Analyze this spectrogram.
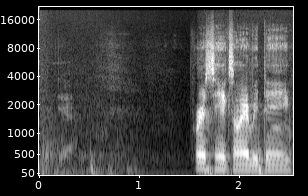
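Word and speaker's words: Prinston Hicks: Princ Hicks on everything. P R I N S T O N H I C Ks. It's not spelled like the school even though it's pronounced like the school.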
